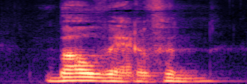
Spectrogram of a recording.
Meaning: plural of bouwwerf
- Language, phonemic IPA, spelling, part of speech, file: Dutch, /ˈbɑuwɛrvə(n)/, bouwwerven, noun, Nl-bouwwerven.ogg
